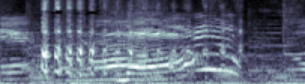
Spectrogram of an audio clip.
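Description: Two women laughing, high-pitched and warbling with the pitch wobbling up and down, loudest through the first second and a half.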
